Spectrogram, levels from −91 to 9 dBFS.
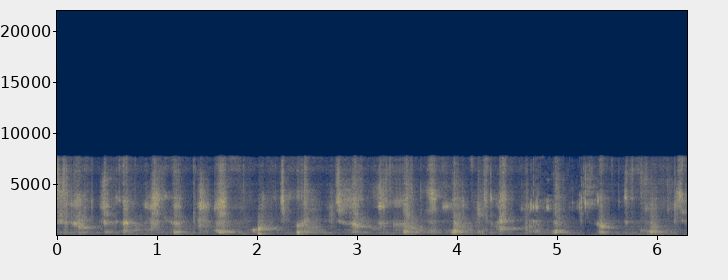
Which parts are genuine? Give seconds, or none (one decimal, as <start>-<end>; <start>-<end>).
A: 4.7-5.4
